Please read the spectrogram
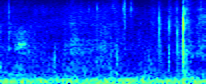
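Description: Low background noise with a few soft clicks and crackles near the end as fingers press and smooth a sticker onto a snowboard.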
